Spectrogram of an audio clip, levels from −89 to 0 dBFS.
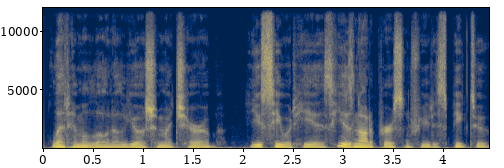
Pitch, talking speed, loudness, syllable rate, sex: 125 Hz, 280 wpm, -17 LUFS, 6.7 syllables/s, male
